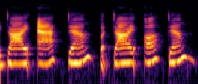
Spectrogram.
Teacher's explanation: The A schwas instead of having a short sound or a long sound.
